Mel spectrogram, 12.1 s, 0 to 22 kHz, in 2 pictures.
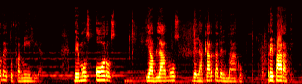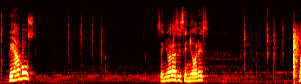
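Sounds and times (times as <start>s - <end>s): quiet background music: 0.0s - 12.0s
cards shuffled by hand: 2.5s - 3.0s, 6.6s - 8.3s, 10.8s - 12.0s.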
